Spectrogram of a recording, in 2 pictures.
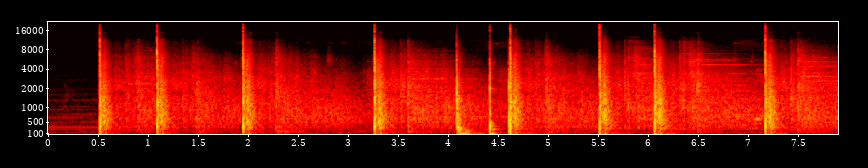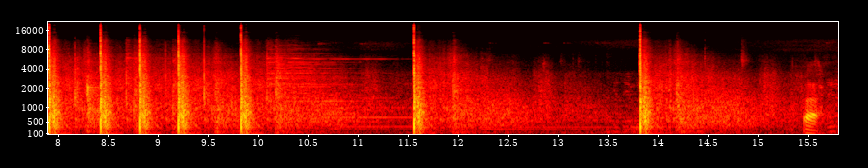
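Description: Suppressed shots from new CMMG guns in 8.6 Blackout ring out close and loud, a string of sharp cracks at irregular intervals, some in quick bursts and others spaced apart, with faint ringing between them.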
